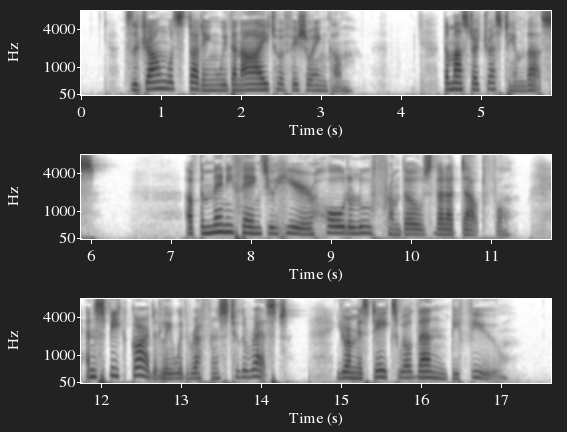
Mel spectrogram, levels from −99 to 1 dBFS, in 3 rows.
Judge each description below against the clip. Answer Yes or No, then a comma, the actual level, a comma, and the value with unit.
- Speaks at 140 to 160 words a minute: Yes, average, 145 wpm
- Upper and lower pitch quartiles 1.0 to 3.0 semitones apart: No, average, 3.5 semitones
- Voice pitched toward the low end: No, high, 205 Hz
